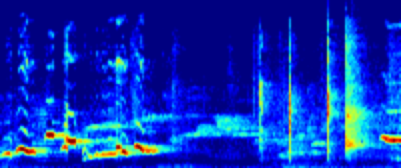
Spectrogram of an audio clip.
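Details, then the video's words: White-rumped shama, played to spur a newly caught bird into singing, giving a brief run of fluty rising and falling whistles, then a pause broken by sharp clicks and a buzzy note. "Video kích lửa dìu lửa cho chòe lửa bổi. kích chòe lửa căng lửa"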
